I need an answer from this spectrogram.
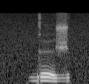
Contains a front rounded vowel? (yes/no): yes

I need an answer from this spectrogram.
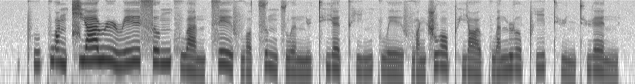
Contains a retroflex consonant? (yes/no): yes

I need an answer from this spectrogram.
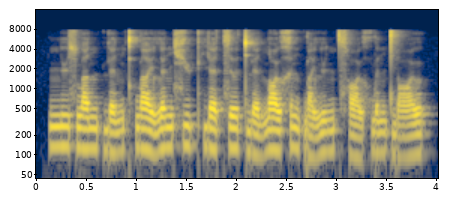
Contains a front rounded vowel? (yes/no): yes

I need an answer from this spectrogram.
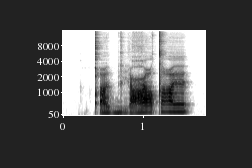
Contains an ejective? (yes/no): yes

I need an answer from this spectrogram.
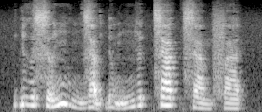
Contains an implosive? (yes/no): yes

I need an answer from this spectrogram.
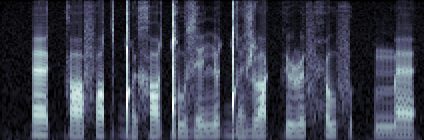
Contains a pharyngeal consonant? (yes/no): yes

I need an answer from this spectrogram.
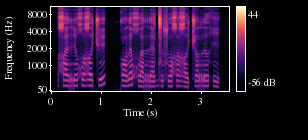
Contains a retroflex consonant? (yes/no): no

